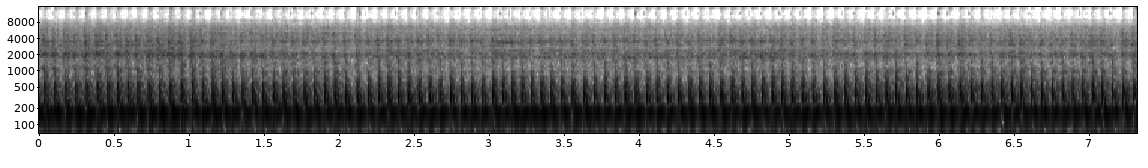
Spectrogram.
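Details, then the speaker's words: 2016 KTM Duke 200 single-cylinder idling after fuel pump hose replacement cured no-start, power loss and stalling; fuel pressure steady 40 psi; smooth even beat with no misses or stumbles; normal idle. "try natin kung magi-start yung motor 40 psi steady na siyang 40 psi"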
